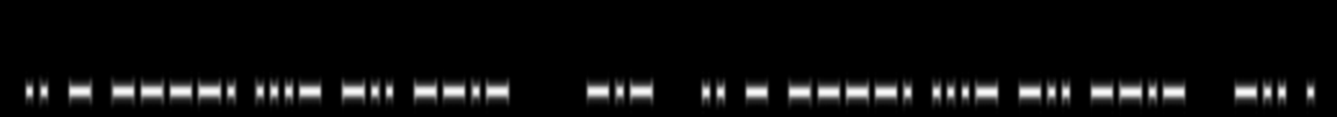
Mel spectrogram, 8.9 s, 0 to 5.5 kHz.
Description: Morse code, heard as a keyed tone, about 25 wpm, 570 Hz. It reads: IT9VDQ K IT9VDQ DE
